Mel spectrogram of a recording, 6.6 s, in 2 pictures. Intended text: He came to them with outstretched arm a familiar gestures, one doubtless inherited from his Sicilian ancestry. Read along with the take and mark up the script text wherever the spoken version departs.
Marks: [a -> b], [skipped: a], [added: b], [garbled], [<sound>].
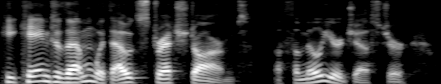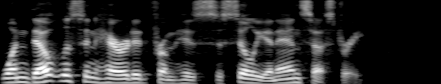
He came to them with outstretched [arm -> arms] a familiar [gestures, -> gesture] one doubtless inherited from his Sicilian ancestry.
